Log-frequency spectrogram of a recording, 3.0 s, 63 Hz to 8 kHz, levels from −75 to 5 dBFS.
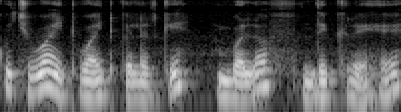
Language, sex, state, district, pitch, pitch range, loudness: Hindi, male, Himachal Pradesh, Shimla, 120 Hz, 115-165 Hz, -17 LUFS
